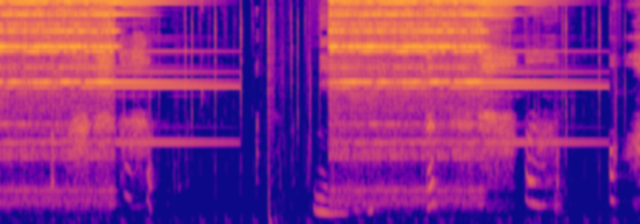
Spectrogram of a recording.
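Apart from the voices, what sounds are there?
telephone ringing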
